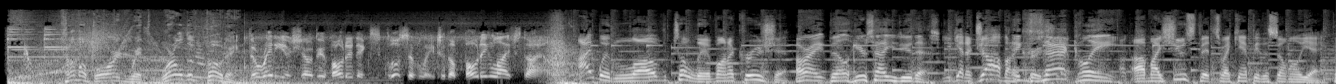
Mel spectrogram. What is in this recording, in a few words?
Promo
